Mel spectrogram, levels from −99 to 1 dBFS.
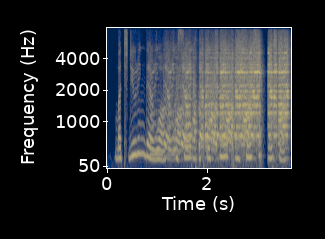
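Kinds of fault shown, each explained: Feedback echo between two devices: From 0.86 s to the end, the speech returns roughly every 0.3 s, each pass thinner and more ringing, and the pile-up reaches about 9 dB above the direct speech. A second device is replaying this microphone's sound into it, and the echo canceller cannot remove another device's playback.
Repeated packet loss (robotic sound): Between 1.67 and 2.57 s, five gaps totalling 180 ms, the longest 61 ms, are each filled by extending the preceding sound. About a fifth of this stretch is patched in, giving choppy speech with pieces missing.
Long network dropout: From 3.05 to 3.23 s, about 150 ms of speech is replaced by a fading continuation of the last sound, then about 20 ms of near-silence before speech resumes without the lost part. The likely cause is a network outage in which no packets arrived.
Short concealed packet loss: At 3.29 to 3.34 s and 3.37 to 3.44 s, about 30 ms of speech fails to arrive each time. 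The receiver bridges each hole by continuing the previous sound and blending back in, heard as brief smears or wobbles.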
